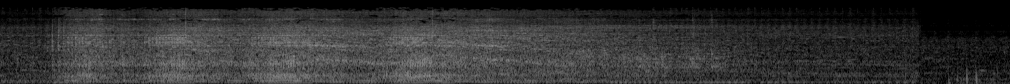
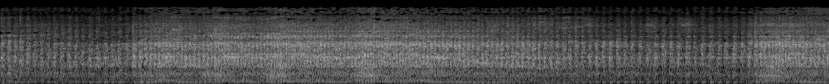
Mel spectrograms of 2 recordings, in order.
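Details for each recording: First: Yamaha Aerox 155 VVA after replacing the camshaft with bearing and setting valve clearances to 0.10 intake and 0.15 exhaust: even, steady engine note with no knocking or ticking, then shut off; runs smooth, normal engine running. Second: Yamaha Aerox 155 VVA scooter engine before repair: harsh, rattly clatter and metallic top-end noise over a fast steady idle, most likely caused by a worn camshaft bearing.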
